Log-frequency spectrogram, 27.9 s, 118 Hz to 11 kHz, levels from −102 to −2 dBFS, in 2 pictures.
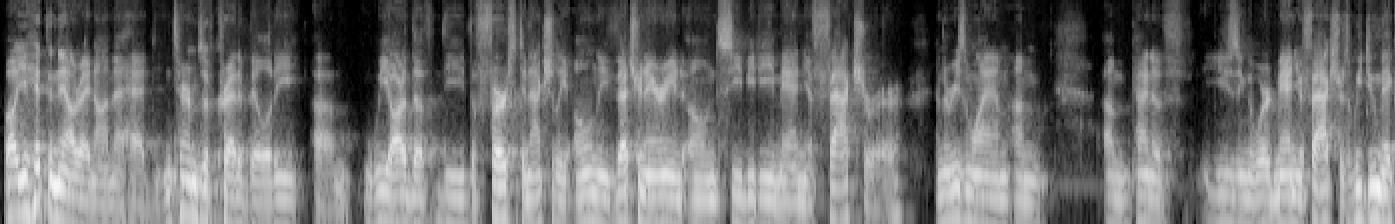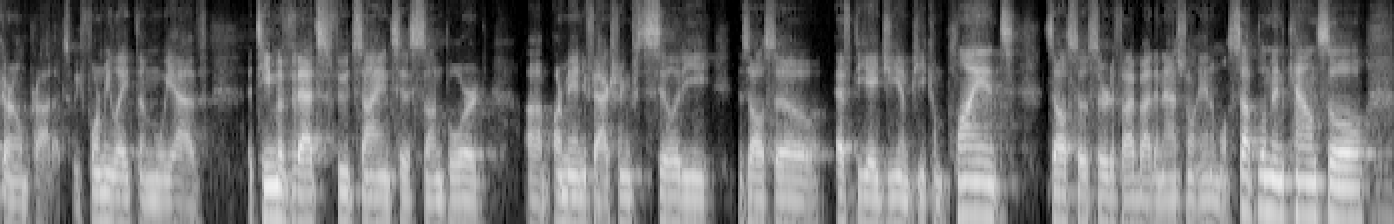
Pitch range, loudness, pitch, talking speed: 100-115 Hz, -23 LUFS, 105 Hz, 165 wpm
